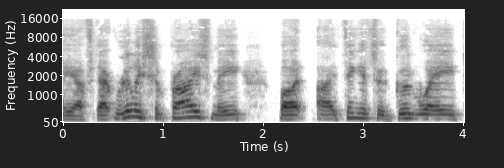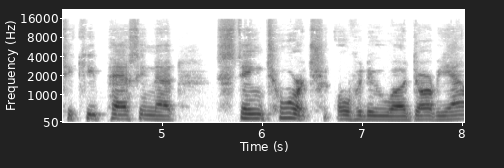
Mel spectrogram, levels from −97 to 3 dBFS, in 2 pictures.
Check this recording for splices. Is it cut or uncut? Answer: uncut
